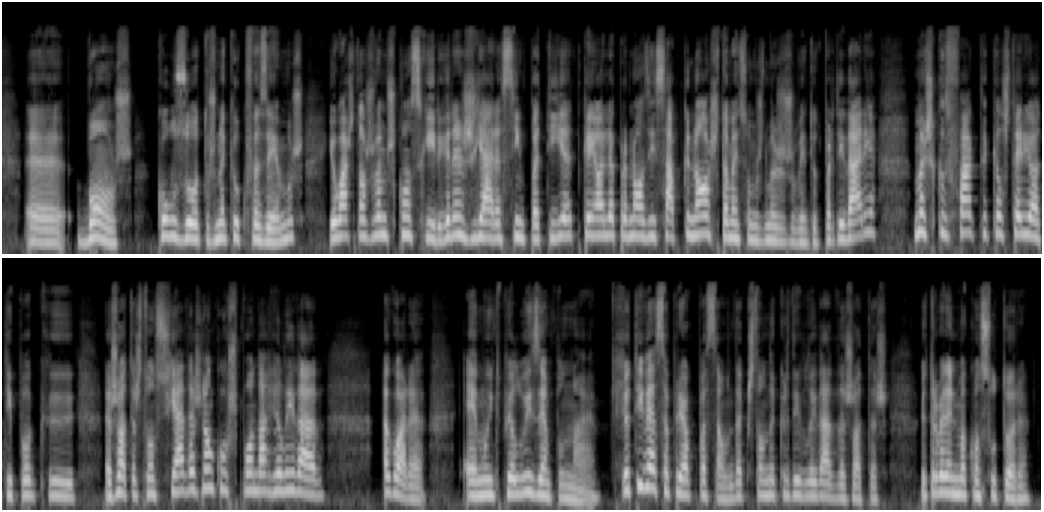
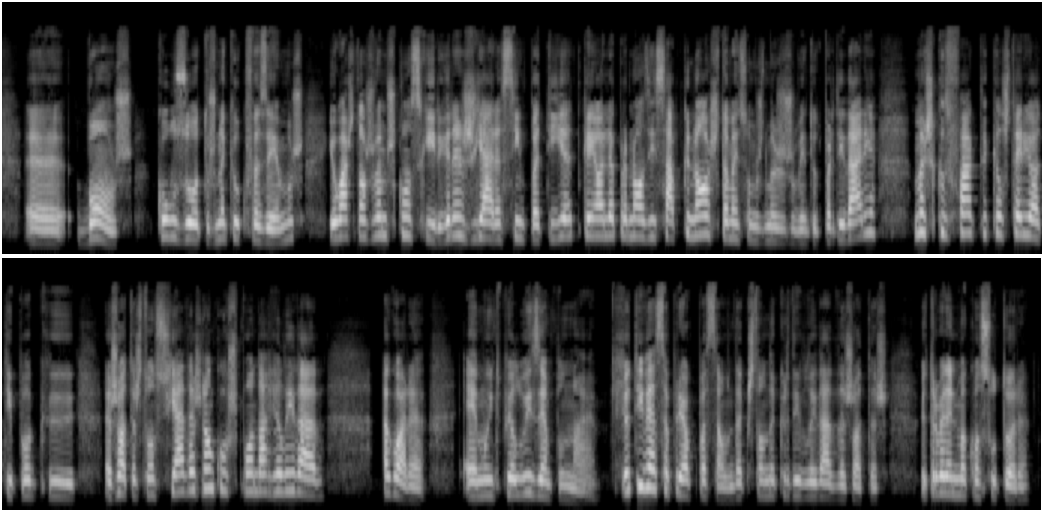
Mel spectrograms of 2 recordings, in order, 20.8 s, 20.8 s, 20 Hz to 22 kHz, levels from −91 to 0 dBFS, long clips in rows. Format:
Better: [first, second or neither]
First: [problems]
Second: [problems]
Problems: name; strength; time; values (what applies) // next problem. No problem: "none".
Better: first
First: none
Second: thin; somewhat; fading below 300 Hz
